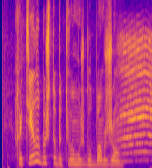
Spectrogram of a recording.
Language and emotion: Russian, neutral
